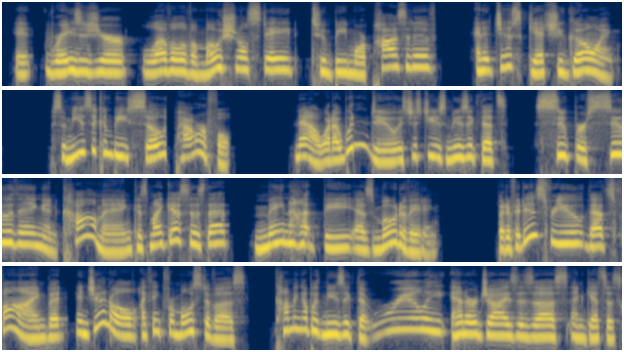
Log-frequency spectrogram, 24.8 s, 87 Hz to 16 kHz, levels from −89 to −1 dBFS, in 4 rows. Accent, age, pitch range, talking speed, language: American, 50-69, 205-280 Hz, 180 wpm, English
